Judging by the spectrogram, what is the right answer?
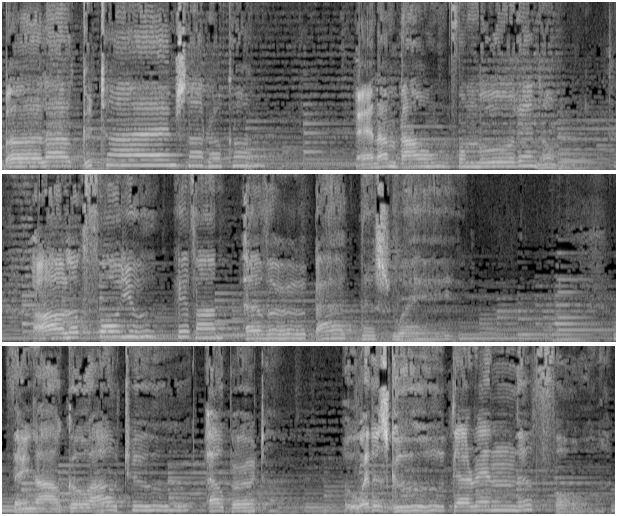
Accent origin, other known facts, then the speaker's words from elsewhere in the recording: Hong Kong; 係我哋香港人或者中國人咧最重要最重要嘅嚇時刻嚟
